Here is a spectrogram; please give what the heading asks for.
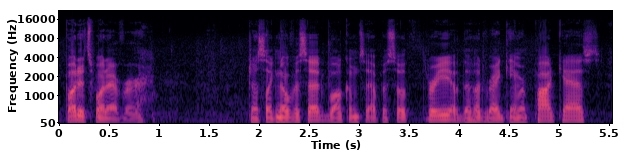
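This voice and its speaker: A man co-hosting a casual gaming podcast, talking in a low-key, dry and sarcastic way. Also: a little fast, creaky. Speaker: podcast co-host.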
